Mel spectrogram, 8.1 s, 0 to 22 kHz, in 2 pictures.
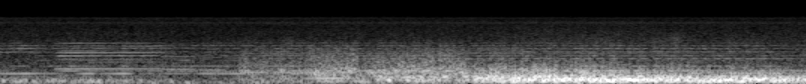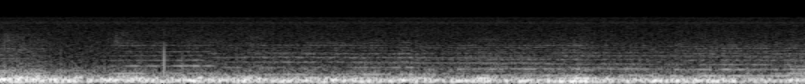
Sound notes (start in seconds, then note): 0.0 pensive music; 1.2 thunder rumbling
